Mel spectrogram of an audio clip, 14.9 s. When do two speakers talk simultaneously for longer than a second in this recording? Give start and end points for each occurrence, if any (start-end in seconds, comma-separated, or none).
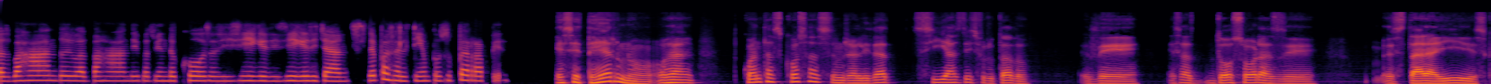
none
